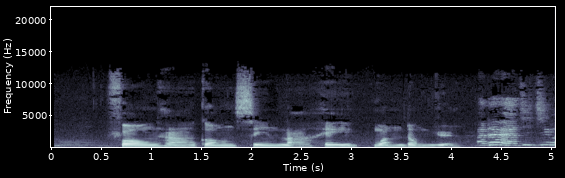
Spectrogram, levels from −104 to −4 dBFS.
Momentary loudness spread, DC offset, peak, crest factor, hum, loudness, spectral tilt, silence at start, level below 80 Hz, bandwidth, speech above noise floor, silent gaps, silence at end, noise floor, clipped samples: 9 LU; under 0.1%; -4 dBFS; 22 dB; none; -26 LUFS; -4.5 dB/octave; 0.05 s; -80 dBFS; 12.5 kHz; 30 dB; none; 0 s; -55 dBFS; under 0.1%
